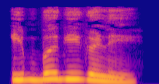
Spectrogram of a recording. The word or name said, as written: ಇಬ್ಬಗೆಗೊಳ್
